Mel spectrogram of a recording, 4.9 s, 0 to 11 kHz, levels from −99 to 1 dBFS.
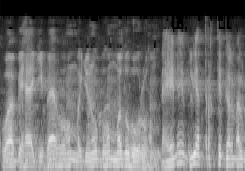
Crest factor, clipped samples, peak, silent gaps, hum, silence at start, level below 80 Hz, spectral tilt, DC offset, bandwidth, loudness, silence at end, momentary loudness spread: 14 dB; under 0.1%; -4 dBFS; none; none; 0 s; -48 dBFS; -7.5 dB/octave; under 0.1%; 7.4 kHz; -19 LUFS; 0 s; 5 LU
